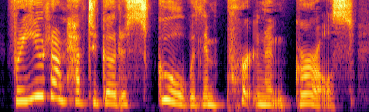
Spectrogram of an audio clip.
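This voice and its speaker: A woman's voice: on the high side, very animated, brisk, darkish tone, dry recording, clean studio sound, voice pushed up. A woman voicing a prim, dramatic youngest sister, a little girl with an affected, self-important manner, in an audiobook. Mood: indignant.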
